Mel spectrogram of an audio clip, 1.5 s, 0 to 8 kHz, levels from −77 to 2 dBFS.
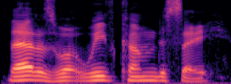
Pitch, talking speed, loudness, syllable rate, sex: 130 Hz, 270 wpm, -19 LUFS, 6.1 syllables/s, male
